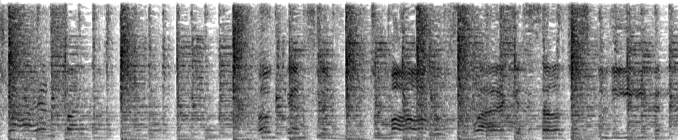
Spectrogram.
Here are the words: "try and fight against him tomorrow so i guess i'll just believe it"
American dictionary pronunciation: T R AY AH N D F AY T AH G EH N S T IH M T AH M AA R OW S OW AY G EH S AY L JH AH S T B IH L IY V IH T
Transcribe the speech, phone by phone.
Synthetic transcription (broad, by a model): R AY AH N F AY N AH G EH N S T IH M T AH M AA R OW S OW AY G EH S AY L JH AH S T B IH L IY V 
